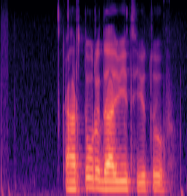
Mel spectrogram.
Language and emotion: Russian, neutral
